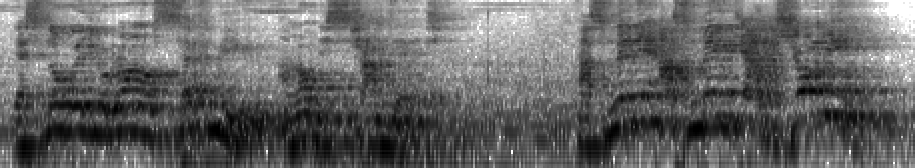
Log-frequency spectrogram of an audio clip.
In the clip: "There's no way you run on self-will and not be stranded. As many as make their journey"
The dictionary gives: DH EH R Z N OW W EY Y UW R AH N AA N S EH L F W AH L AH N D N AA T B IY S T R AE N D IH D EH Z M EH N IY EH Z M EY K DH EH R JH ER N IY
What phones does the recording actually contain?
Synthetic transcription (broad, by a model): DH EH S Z N OW W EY Y UW R AH N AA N S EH F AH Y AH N N AA T B IY S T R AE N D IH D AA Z M EH N IY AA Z M EY K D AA JH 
